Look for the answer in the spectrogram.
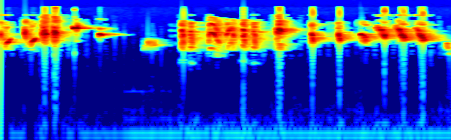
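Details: A long-tailed shrike sings a fast, high medley of chirps, trills and buzzy notes mimicking birds such as ciblek, magpie-robin, flycatcher, other shrikes and chicken, with one brief pause midway.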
